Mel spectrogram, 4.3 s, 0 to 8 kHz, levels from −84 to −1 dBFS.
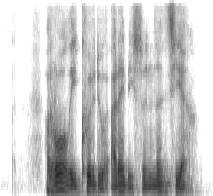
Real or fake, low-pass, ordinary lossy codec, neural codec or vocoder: fake; 7.2 kHz; Opus, 64 kbps; codec, 16 kHz, 1.1 kbps, Voila-Tokenizer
